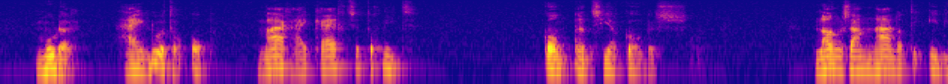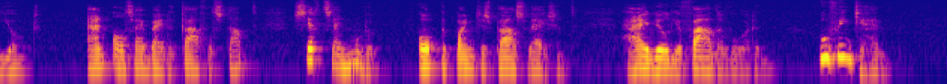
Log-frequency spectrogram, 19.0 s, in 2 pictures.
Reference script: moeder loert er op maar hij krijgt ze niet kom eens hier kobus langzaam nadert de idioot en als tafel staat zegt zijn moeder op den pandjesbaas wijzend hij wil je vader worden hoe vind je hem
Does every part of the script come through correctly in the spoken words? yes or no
no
